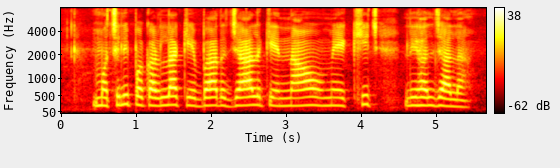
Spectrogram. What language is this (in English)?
Bhojpuri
